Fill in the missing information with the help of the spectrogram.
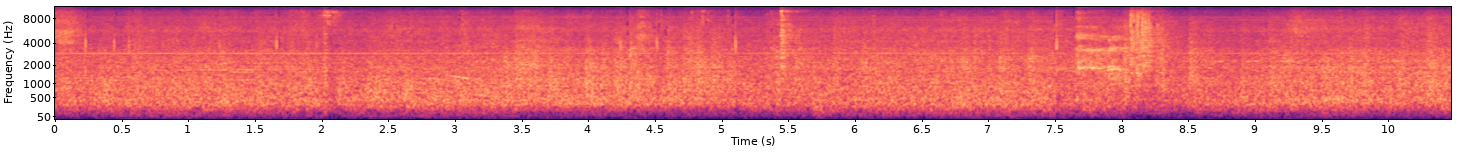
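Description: Inside an R42 subway car running along elevated track: a steady rumble of steel wheels on rail, with rail-joint clicks every second or two and a brief harsher clatter about eight seconds in.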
